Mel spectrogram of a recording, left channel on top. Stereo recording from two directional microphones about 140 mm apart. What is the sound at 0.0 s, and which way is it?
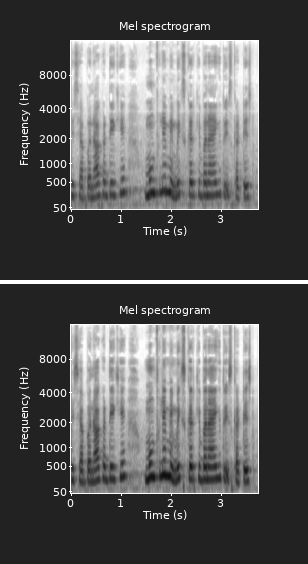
A woman's voice, 30° right (ahead or behind).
